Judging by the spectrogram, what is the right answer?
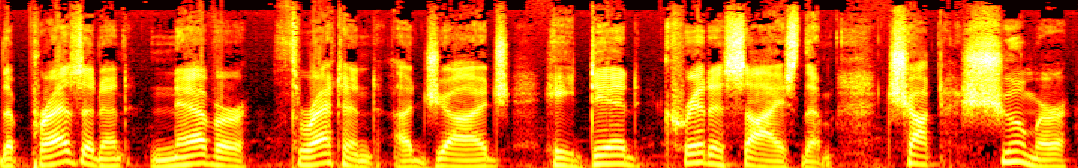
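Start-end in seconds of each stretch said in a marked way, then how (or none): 0.0-5.6 condescending, slow, low, deliberate, word by word. Defending the president in a discussion with Chris, saying it slowly. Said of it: "I'll say this slowly so you can understand it".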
